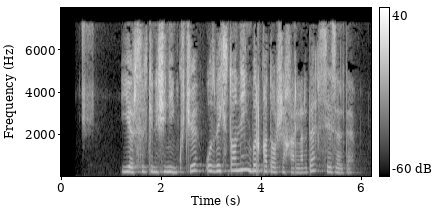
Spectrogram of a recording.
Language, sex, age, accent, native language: Uzbek, female, under 19, Surxondaryo, Uzbek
